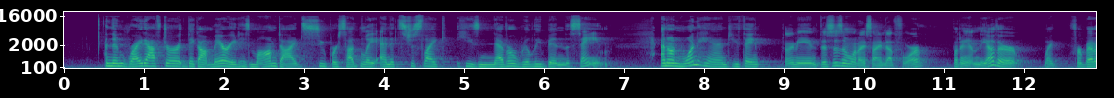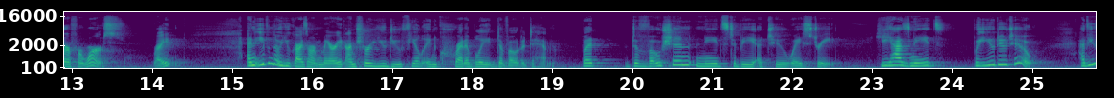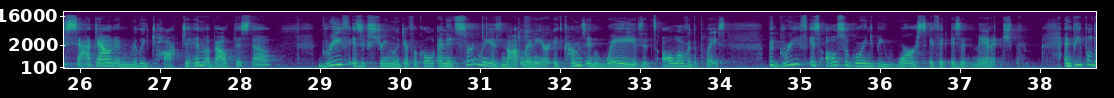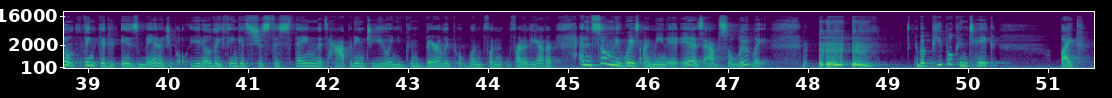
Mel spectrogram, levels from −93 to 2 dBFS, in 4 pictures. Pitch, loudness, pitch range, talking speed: 185 Hz, -34 LUFS, 160-220 Hz, 200 wpm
